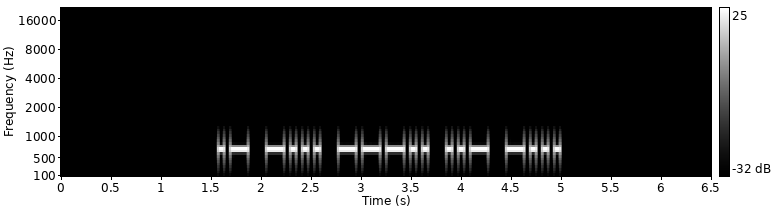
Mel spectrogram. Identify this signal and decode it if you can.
Morse code, heard as a keyed tone, about 24 wpm, 700 Hz. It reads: AB8UB
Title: Speed Racing - USA Call Signs 20wpm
